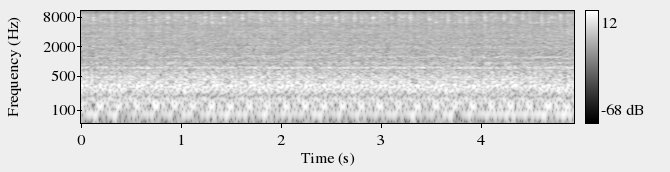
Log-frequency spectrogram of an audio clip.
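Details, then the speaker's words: Chevrolet Silverado 6.0 V8 idling after a water pump replacement while burping the cooling system: fast, sharp ticking over the exhaust note; exhaust leak at the manifolds. "I can hear it. I got an exhaust leak. It's from the manifolds. I'll worry about that another day."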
